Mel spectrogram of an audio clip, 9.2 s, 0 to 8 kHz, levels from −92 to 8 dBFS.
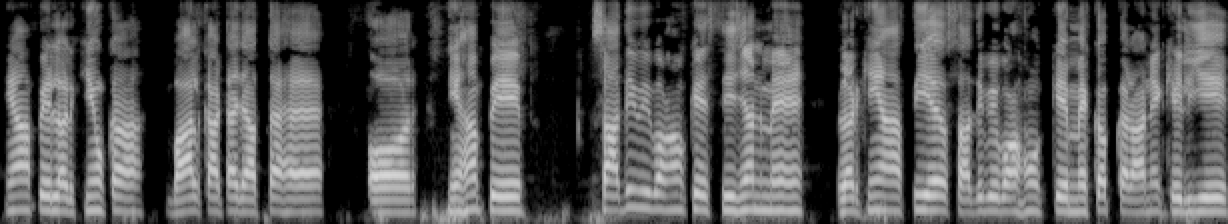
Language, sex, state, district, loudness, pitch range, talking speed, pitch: Hindi, male, Bihar, Saran, -15 LUFS, 175-195 Hz, 170 wpm, 185 Hz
